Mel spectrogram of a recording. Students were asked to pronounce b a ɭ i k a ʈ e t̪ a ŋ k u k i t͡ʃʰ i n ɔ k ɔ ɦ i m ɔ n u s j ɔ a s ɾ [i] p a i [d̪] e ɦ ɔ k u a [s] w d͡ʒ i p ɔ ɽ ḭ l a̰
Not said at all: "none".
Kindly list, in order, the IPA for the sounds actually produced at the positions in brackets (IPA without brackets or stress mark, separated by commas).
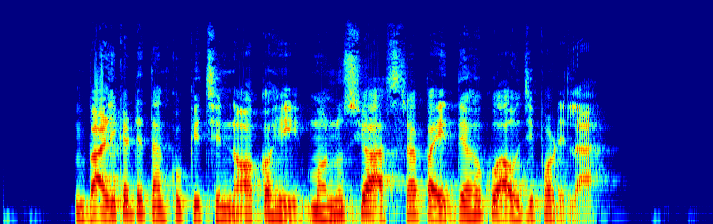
a, d̪, none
